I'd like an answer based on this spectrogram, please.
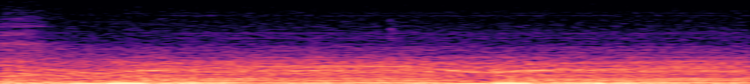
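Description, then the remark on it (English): A car engine, the speaker's car called Tiger, growls with a deep, steady rumble, fairly loud, swelling slightly a couple of times over a few seconds with no one speaking. “This is for the sound that my car makes.”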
